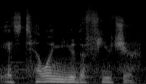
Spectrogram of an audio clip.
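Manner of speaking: ordinary talk, nothing marked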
